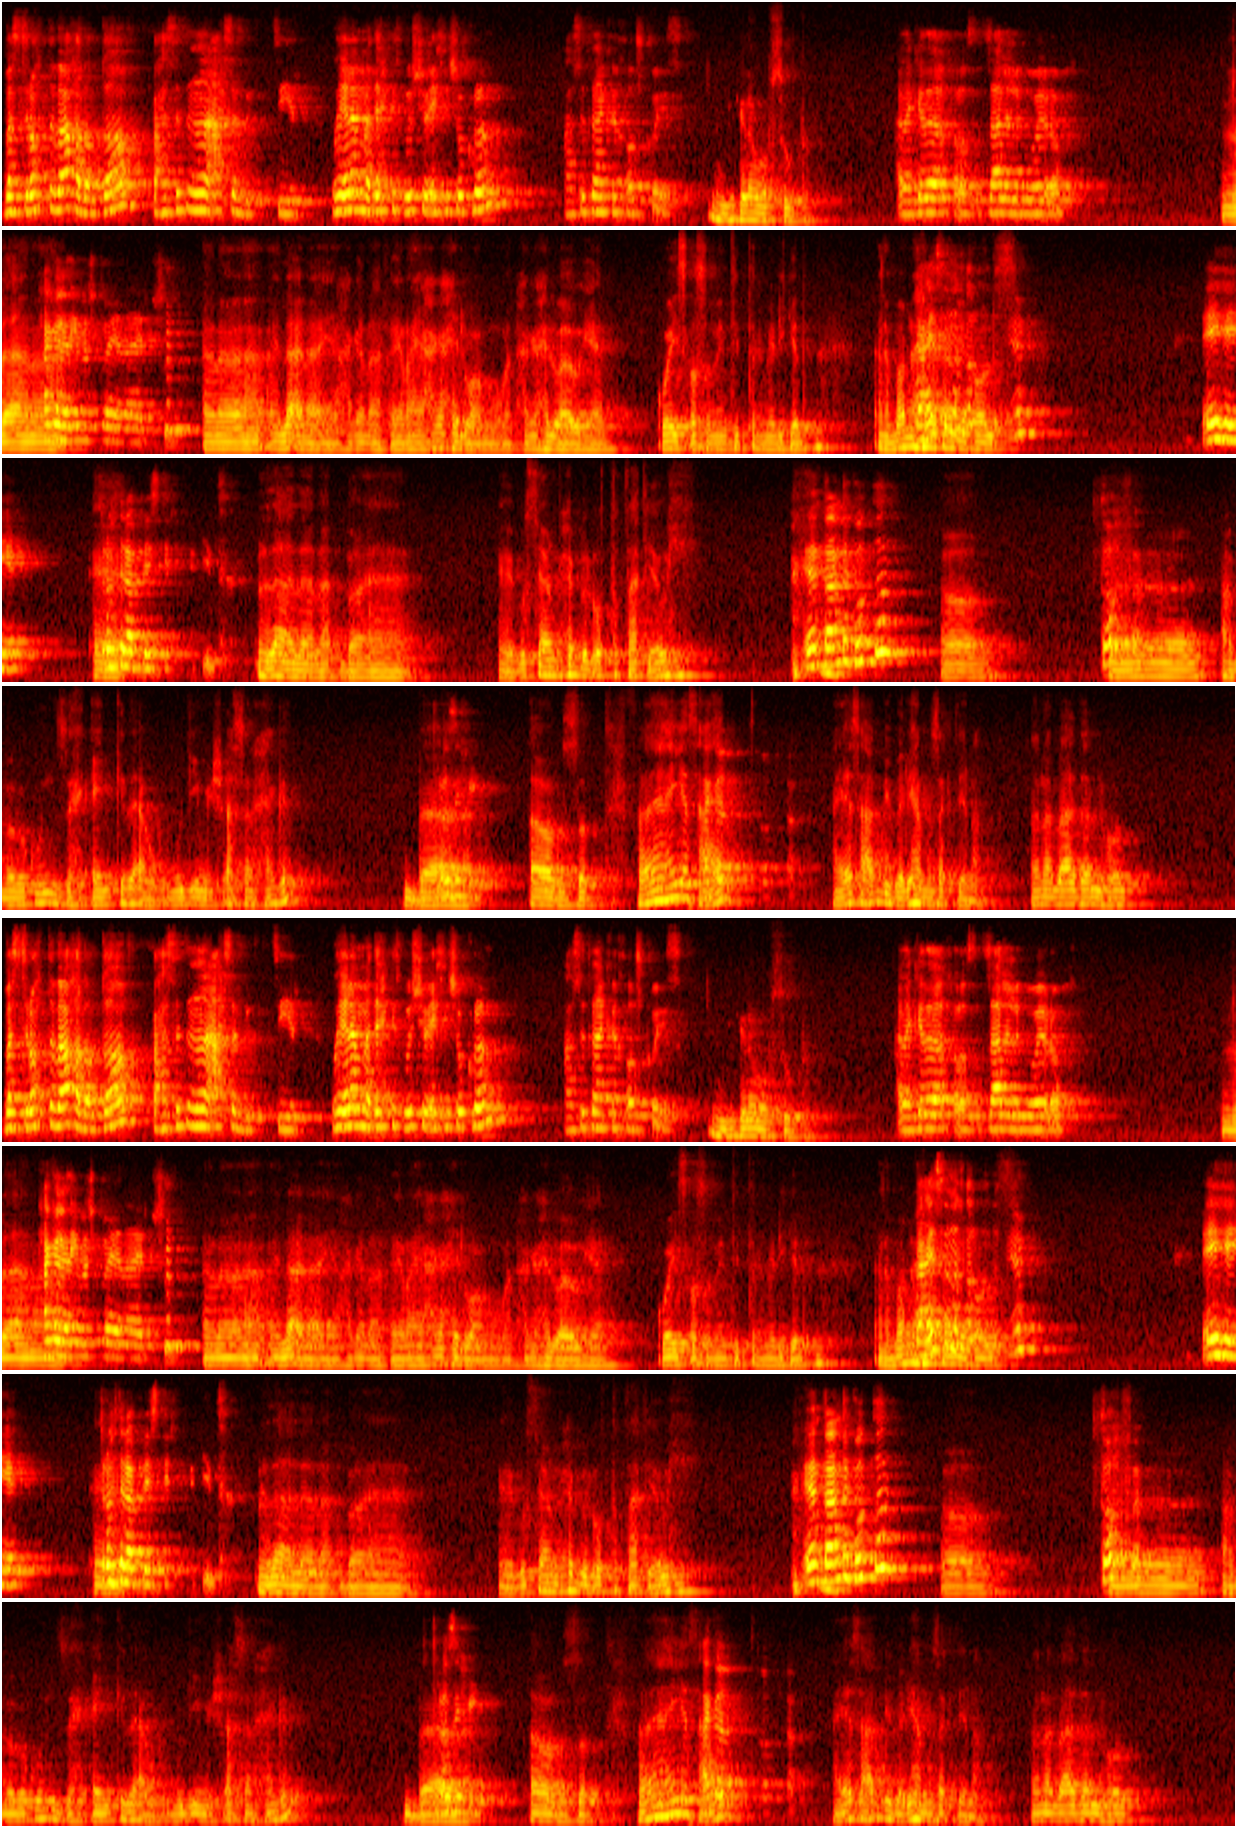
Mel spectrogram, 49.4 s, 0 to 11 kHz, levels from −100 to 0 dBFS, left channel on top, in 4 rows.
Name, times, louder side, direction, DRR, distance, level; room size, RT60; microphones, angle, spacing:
voice 1, 0.0-3.0 3.3-5.0 5.6-6.7 8.9-10.6 12.7-14.1 21.5-22.1 22.4-22.6 24.3-24.9 25.7-26.2 26.7-26.8 32.7-33.6 35.7-36.1 41.3-41.8 44.0-44.3, right 1 dB, 30° right, 6 dB, 1.0 m, -30 dB
voice 2, 7.1-8.1 12.2-12.9 14.3-18.4 18.9-20.6 21.1-22.3 25.6-25.9 27.2-28.8 29.6-31.5 32.6-33.0 34.1-34.6 35.7-39.9 41.0-41.7 42.3-44.3 45.3-46.8 47.3-48.2, left 1 dB, 90° left, 8 dB, 1.3 m, -35 dB
18.5 x 13.5 x 4.5 m, 0.98 s
head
